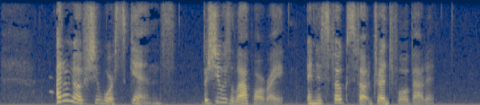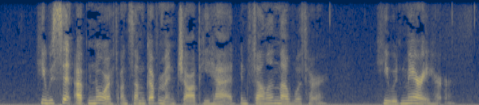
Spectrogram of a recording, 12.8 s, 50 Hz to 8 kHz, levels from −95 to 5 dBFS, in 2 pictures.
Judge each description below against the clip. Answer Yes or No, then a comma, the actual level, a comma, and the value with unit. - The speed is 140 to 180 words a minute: No, average, 190 wpm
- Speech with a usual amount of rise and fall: Yes, average, 3.5 semitones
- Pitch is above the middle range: Yes, high, 205 Hz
